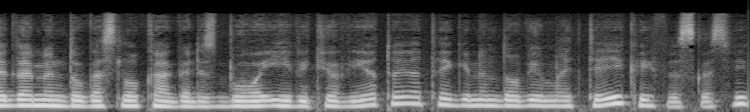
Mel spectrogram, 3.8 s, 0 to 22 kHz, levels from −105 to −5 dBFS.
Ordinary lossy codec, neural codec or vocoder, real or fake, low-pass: MP3, 96 kbps; autoencoder, 48 kHz, 32 numbers a frame, DAC-VAE, trained on Japanese speech; fake; 14.4 kHz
